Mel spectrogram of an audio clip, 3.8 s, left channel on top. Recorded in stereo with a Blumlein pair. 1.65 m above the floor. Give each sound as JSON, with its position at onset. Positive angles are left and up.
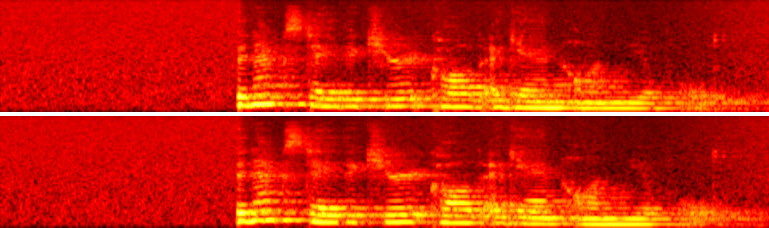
{"t": 1.2, "sound": "a woman speaking", "azimuth_deg": -65, "distance_m": 8.0}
